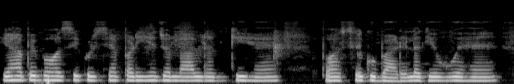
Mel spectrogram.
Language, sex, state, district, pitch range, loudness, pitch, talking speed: Hindi, female, Uttar Pradesh, Lalitpur, 175-190 Hz, -17 LUFS, 180 Hz, 210 wpm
